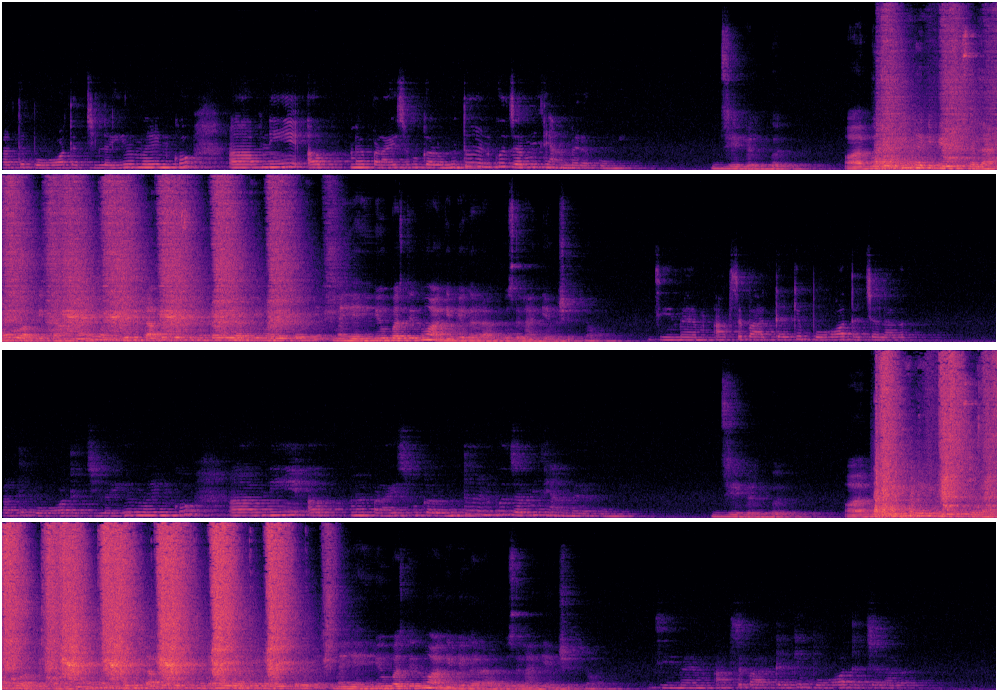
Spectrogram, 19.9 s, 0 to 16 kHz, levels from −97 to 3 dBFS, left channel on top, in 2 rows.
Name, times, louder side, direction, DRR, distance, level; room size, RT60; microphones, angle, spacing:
voice 1, 0.0-3.2 3.5-6.2 16.4-19.0, left 3 dB, 85° left, 6 dB, 0.4 m, -45 dB
voice 2, 7.1-7.9 8.4-13.0 13.2-15.9, left 1 dB, 20° left, -1 dB, 0.5 m, -37 dB
sound 1, 8.7-13.3, right 7 dB, 75° right, 0.3 m, -31 dB
4.9 x 2.1 x 3.6 m, 1.3 s
head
